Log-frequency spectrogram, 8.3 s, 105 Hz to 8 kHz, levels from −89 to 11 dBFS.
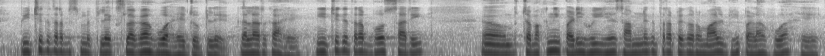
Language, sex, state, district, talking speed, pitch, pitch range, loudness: Hindi, male, Maharashtra, Pune, 220 wpm, 135 Hz, 125-145 Hz, -19 LUFS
